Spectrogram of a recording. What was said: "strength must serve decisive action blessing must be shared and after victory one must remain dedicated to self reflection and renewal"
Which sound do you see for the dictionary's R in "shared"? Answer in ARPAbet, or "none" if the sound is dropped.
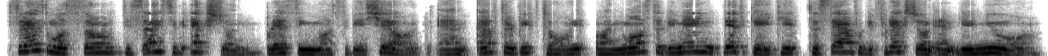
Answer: L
